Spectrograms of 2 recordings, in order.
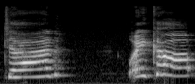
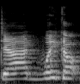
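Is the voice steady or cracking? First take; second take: cracking; steady. First: The voice cracks with emotion. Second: The voice is steady and normal.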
